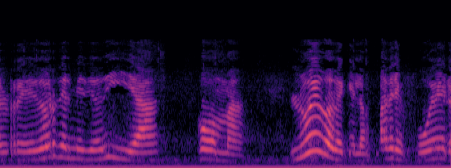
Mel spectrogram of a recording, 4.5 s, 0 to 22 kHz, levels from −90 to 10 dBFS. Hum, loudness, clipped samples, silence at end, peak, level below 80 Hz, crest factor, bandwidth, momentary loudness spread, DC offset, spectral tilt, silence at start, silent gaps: none; -34 LUFS; under 0.1%; 0 s; -16 dBFS; -66 dBFS; 18 dB; 8.4 kHz; 12 LU; 0.5%; -3.5 dB/octave; 0 s; none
